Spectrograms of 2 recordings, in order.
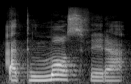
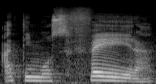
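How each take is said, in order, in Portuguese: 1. A sílaba tônica é a antepenúltima. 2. A sílaba tônica é a penúltima. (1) "Nesse caso, essa palavra vai ser proparoxítona" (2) "e não"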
